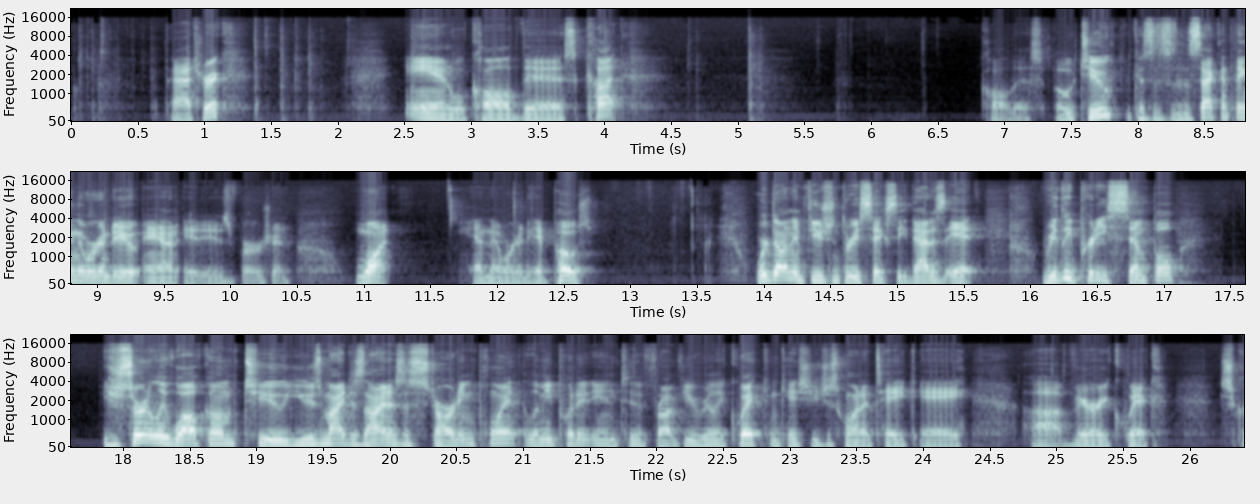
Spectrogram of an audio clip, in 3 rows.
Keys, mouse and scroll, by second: 0.0-2.4 typing, 3.5-9.5 typing, 12.0 click, 21.7 click, 24.8 click, 25.4 click, 26.3 click.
